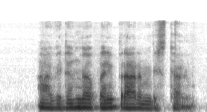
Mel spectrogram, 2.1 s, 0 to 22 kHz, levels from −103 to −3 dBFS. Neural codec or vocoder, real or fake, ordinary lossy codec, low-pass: codec, 24 kHz, 3 kbps, HILCodec; fake; none; 10.8 kHz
